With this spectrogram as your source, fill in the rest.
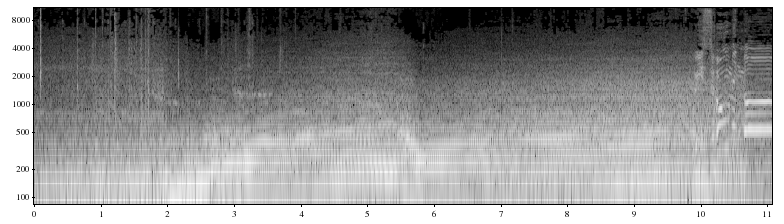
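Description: A straight-piped car with its check engine light on revs up and accelerates, the loud raw engine note climbing in pitch, dropping briefly, then rising again close by, with a brief shout near the end.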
